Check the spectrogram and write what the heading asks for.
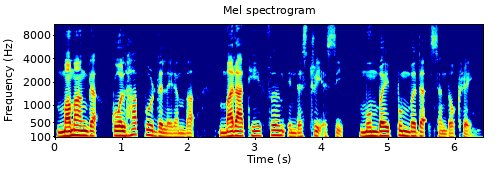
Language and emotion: Manipuri, neutral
